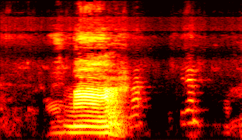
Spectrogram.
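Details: Cow mooing once, a loud, rich, harmonic moo lasting under a second and trailing off slightly, followed by a short, faint grunt, with quiet around it.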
